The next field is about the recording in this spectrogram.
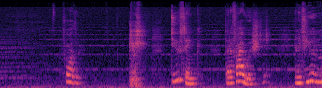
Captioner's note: coughing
